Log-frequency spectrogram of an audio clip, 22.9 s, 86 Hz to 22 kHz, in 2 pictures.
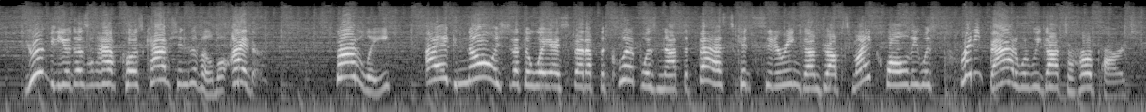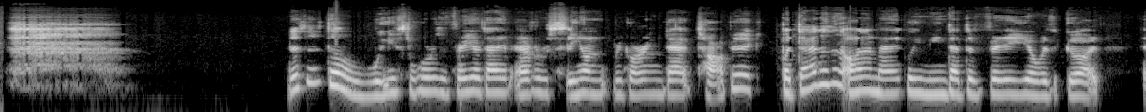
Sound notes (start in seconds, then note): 11.5 sighs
